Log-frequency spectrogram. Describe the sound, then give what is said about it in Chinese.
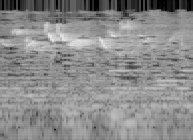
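A bird calls with a quick run of high, bright chirps and tweets, strongest in the first half before trailing off into a soft background. No one speaks. “但是有一天，小鸭子听到了一声鸟鸣。”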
